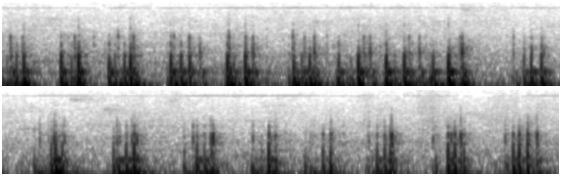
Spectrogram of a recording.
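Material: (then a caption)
Soft vinyl. Fingertips and short nails tap and rub the cheeks and temples of a hollow, soft vinyl/plastic mannequin head with a painted face, held up close. The result is a quick, uneven series of soft, dull, low thumps with almost no bright content, each dying away almost at once, mixed with faint rubbing between the taps.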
